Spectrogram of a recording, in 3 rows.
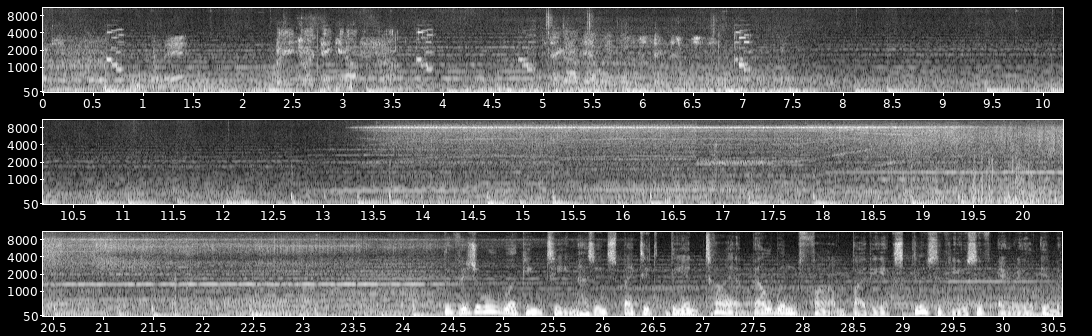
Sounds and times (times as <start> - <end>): Music: 0.0 - 30.5
Speech: 2.3 - 3.6, 5.0 - 6.8, 24.4 - 30.5.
